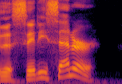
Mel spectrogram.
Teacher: I can hear that rise at the end. It goes up.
